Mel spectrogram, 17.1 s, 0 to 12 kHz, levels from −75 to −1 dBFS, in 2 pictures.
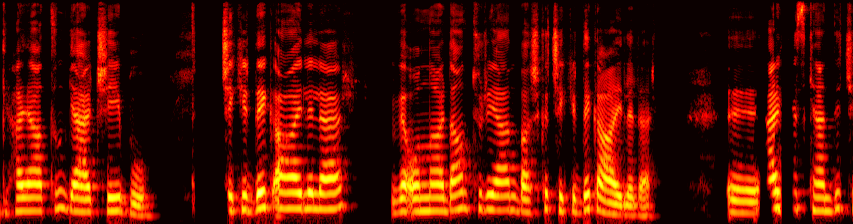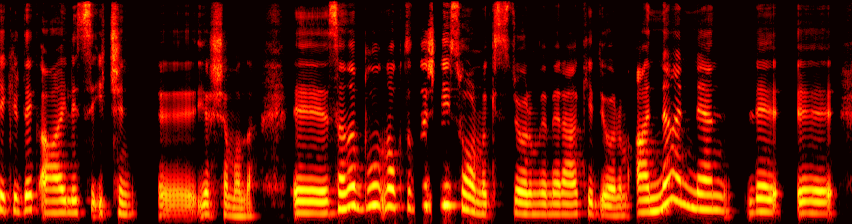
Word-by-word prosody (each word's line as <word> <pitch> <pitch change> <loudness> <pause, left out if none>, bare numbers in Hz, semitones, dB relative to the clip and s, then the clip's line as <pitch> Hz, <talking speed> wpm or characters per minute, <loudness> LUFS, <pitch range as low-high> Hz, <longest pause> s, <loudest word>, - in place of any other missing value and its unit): G 180 -2 -14
hayatın 205 +5 0
gerçeği 195 0 +2
bu. 135 -3 -4 0.6
Çekirdek 220 +3 +3
aileler 240 +3 +2 0.3
ve 195 +3 +3
onlardan 205 +4 +1
türeyen 215 -3 -1
başka 190 +4 -1
çekirdek 215 +1 -2
aileler. 150 -8 +2 0.8
Eee, 175 -2 0
herkes 240 +1 +1
kendi 205 +3 -2
çekirdek 220 -1 -1
ailesi 180 +1 +1
için, 165 -2 -4 0.2
eee, 75 - -5
yaşamalı. 140 -6 -3 0.4
Eee, 175 0 +4
sana 240 +8 +3
bu 285 +1 0
noktada 270 -3 -1 0.2
şeyi 295 -1 +3
sormak 195 - 0
istiyorum 160 -2 -1
ve 155 - -2
merak 155 0 -2
ediyorum. 140 -3 -2
Anneannenle, 220 - 0
eee, 170 0 0
200 Hz, 115 wpm, -23 LUFS, 170-235 Hz, 0.8 s, Eee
